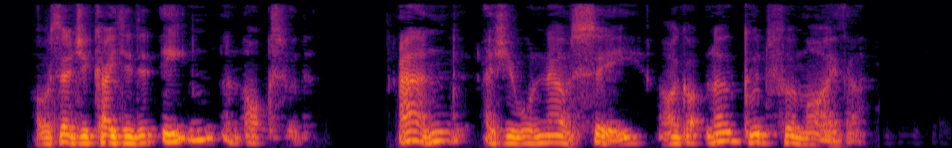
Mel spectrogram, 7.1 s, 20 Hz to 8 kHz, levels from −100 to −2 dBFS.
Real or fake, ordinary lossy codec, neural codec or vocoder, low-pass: real; MP3, 48 kbps; none; 7.2 kHz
